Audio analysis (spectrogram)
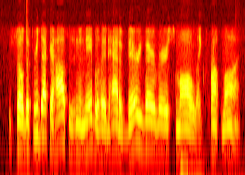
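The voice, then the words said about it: Regional accent. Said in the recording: “the accent”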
